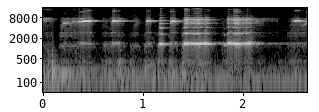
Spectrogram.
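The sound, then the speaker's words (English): An imitation of a bird call, made by rubbing a bicycle inner tube against guitar strings: a run of squeaky, whistle-like chirps in uneven bursts, fairly loud, with no talking. “So I was trying to imitate a bird sound.”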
